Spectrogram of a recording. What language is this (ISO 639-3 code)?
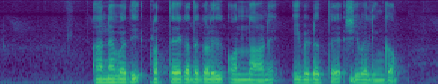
mal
